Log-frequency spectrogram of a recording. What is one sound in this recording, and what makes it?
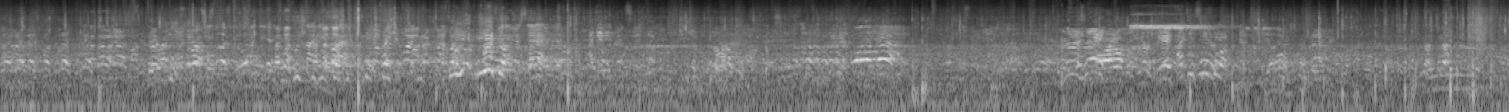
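Men shout and call out to each other across an outdoor pitch.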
